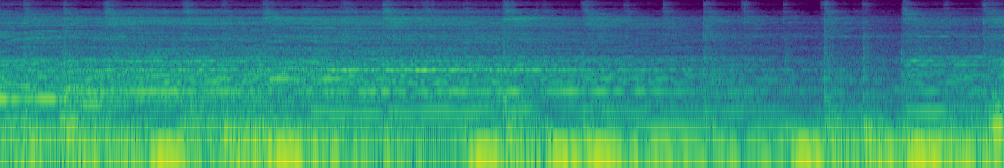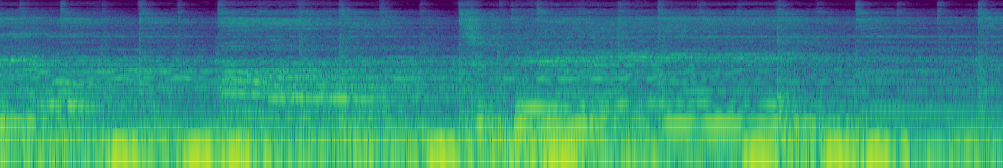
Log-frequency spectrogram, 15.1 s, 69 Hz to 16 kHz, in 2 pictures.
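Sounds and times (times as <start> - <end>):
lead vocal singing: 0.0 - 6.0, 6.8 - 15.0
rock band playing live: 0.0 - 15.0.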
